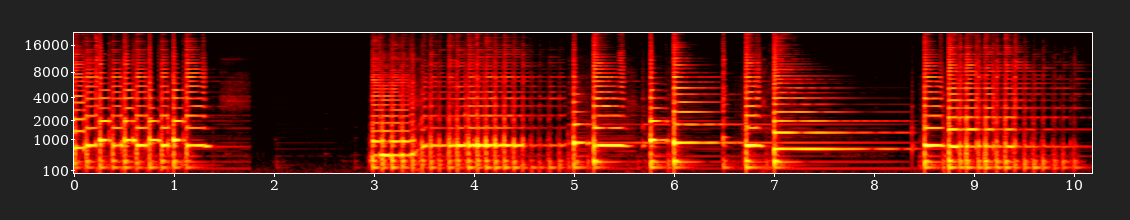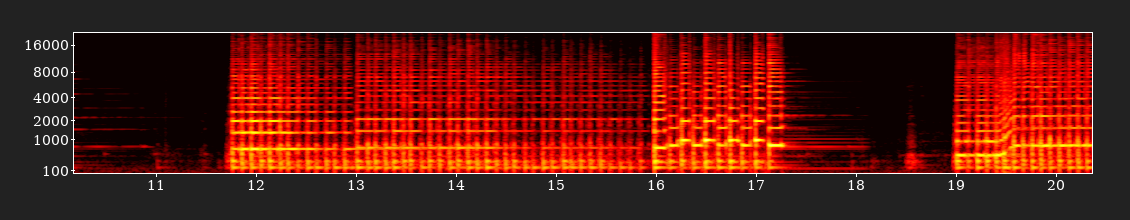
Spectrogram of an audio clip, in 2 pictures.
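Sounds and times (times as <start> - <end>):
bouzouki: 0.0 - 1.4, 3.0 - 10.1, 11.8 - 17.4, 19.0 - 20.3.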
